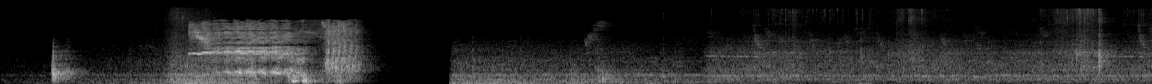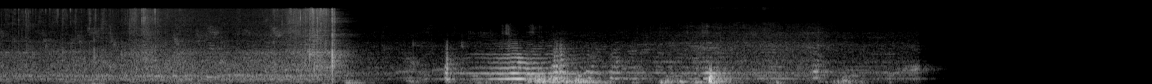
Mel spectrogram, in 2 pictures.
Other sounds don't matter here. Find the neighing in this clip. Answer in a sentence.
You can hear the neighing from 1.9 to 3.6 s.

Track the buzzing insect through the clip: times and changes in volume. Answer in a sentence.
You can hear the buzzing insect briefly from 0.5 to 2.6 s; and from 4.5 to 20.7 s, getting louder.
